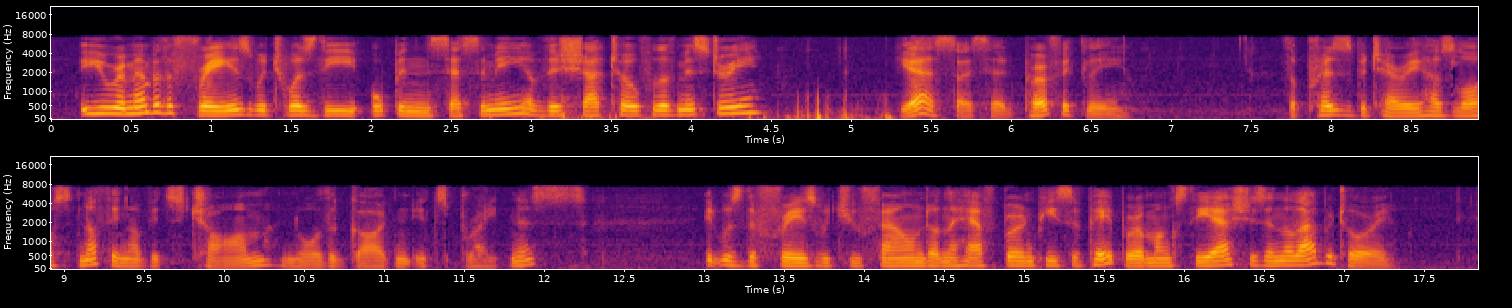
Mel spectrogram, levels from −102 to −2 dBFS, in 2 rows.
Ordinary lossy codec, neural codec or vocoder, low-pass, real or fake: AAC, 48 kbps; none; 7.2 kHz; real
